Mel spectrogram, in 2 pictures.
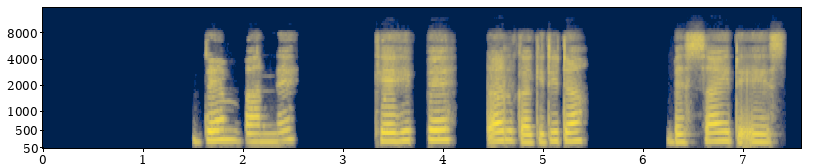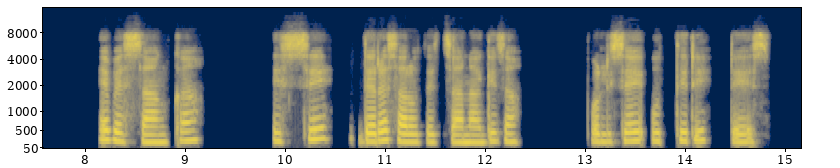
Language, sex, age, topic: Gamo, female, 25-35, government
